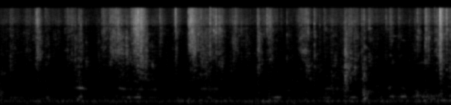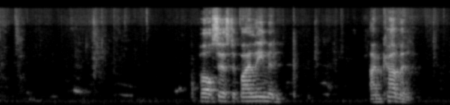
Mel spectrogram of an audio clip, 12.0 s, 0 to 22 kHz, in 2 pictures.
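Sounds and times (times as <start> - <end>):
pages being turned: 0.1 - 7.7.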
